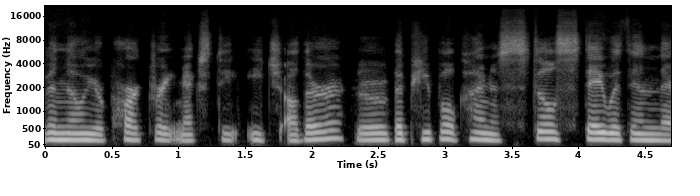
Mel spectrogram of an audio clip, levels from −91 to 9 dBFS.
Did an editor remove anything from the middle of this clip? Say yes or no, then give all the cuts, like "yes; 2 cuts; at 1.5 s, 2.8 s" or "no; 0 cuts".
yes; 1 cut; at 3.5 s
